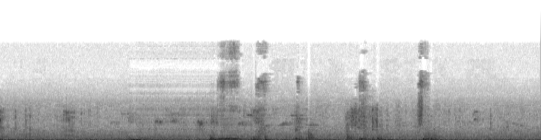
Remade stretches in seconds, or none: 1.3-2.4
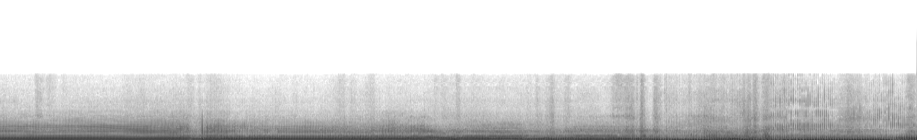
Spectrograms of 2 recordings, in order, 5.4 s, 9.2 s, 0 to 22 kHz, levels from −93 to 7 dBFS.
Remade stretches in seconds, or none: 1.7-2.8; 3.2-7.6

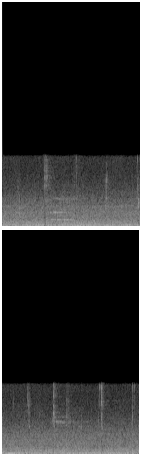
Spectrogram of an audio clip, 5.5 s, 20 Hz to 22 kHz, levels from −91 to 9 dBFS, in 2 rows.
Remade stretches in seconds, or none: none

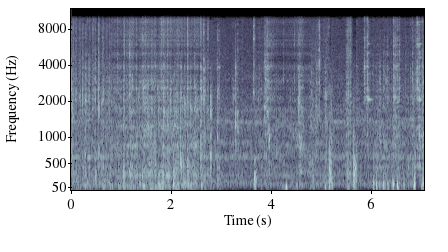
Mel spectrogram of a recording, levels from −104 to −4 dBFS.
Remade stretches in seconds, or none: 0.8-2.6; 3.9-4.8

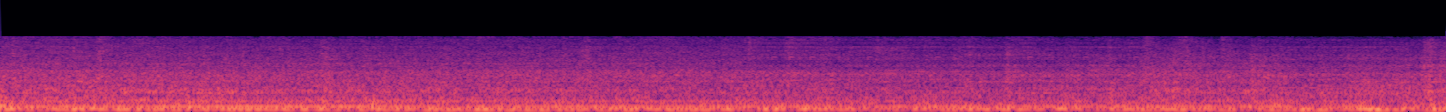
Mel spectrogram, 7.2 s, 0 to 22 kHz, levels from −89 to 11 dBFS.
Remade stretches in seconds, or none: 3.7-5.7; 6.4-7.2

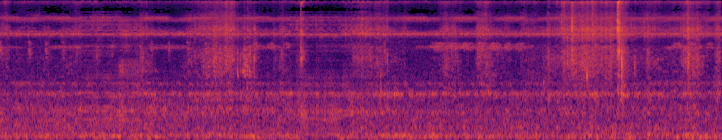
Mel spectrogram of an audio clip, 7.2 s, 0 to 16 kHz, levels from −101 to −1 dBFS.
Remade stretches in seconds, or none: 0.8-1.4; 2.9-3.7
